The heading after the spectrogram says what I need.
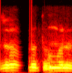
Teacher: را ساکن ما قبل کیا ہے زیر ہے تو اس کو باریک ہی پڑھیں گے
